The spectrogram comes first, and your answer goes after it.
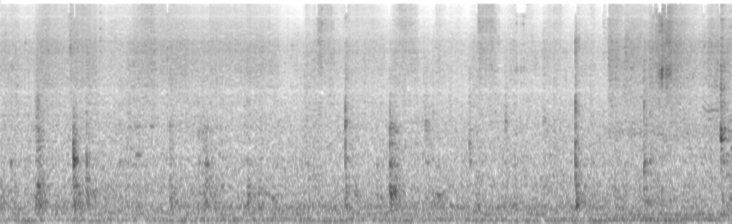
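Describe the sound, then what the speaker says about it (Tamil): Onion and tomato paste stirred in a clay pot, a soft, faint scraping and shuffling with light sizzling and occasional small taps of the utensil against the pot, steady and close without talk. "சேர்த்துட்டு நல்லா மிக்ஸ் பண்ணி விட்டுலாம்"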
